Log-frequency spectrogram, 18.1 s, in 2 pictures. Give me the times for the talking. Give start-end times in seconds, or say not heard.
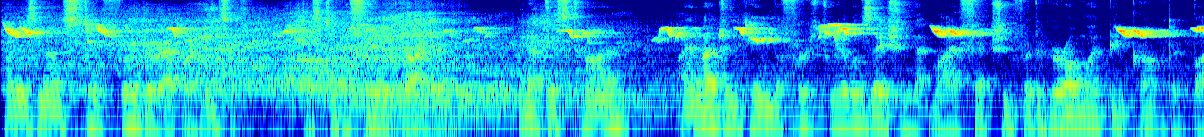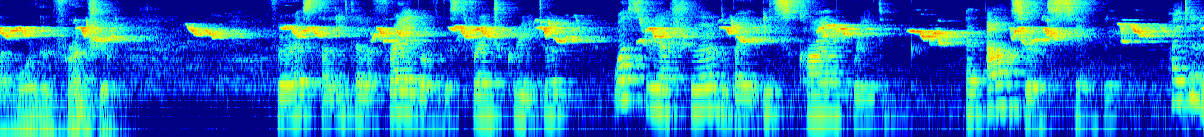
0.0-10.0, 11.1-18.0.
